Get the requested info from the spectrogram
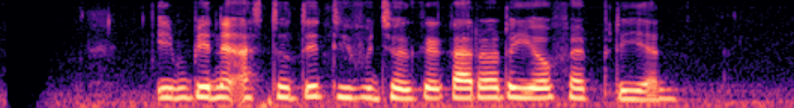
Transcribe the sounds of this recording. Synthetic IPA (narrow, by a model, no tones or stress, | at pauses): ʔimpineʔast̪ut̪id̪̥i̤fud̥ʒ̥ṳrkekaɾoɾiofeb̥ɾiɛn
